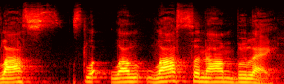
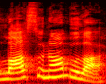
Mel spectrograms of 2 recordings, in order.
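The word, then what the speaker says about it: La Sonnambula: And I want to pronounce it right. Oh, yes. It's called La Sonambule. Oh, La Sonambula.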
